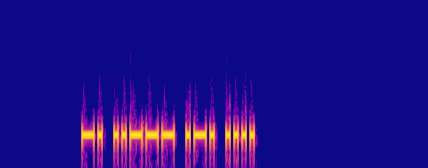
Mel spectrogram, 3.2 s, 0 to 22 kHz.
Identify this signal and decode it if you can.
Morse code, heard as a keyed tone, about 51 wpm, 700 Hz. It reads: N2RH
